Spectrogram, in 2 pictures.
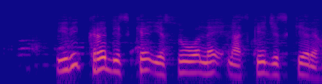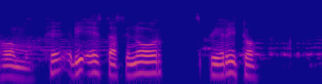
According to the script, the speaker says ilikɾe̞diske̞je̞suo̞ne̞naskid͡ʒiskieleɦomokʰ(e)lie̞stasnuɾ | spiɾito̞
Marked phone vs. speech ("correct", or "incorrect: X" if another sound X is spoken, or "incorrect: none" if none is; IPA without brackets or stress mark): correct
